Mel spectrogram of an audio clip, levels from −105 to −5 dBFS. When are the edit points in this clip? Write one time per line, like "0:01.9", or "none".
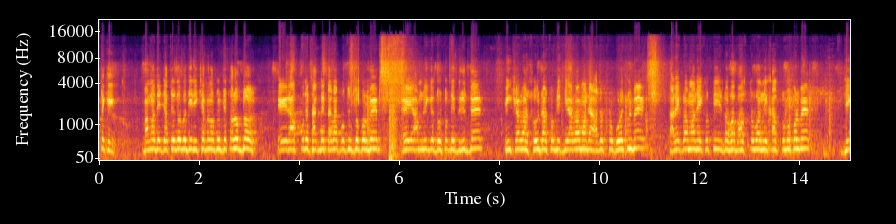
none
